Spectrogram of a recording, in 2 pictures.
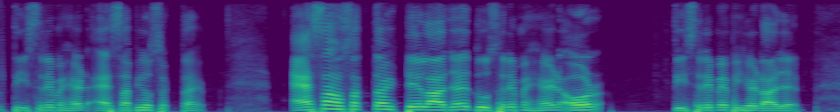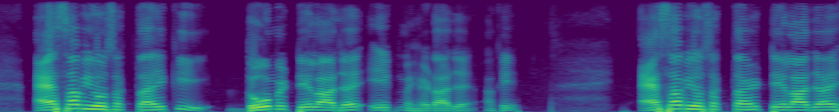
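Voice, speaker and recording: A man teaching a maths lesson. He explains slowly, repeats himself and keeps checking in with "okay" and rhetorical questions. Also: sits high, clear, resonant tone, no room sound. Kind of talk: classroom lecture.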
